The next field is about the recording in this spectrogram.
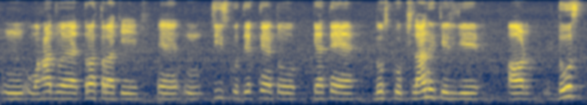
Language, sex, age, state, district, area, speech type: Urdu, male, 18-30, Bihar, Madhubani, urban, spontaneous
